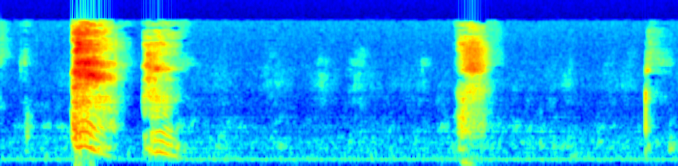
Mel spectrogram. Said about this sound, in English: A lot of my coughing is due to the forest fires that was recently here in New Mexico. It's the things that are coming from California and Arizona.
